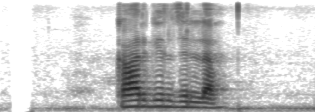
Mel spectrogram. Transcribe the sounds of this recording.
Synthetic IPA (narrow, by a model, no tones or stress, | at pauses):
kaɾɡild͡zilːa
